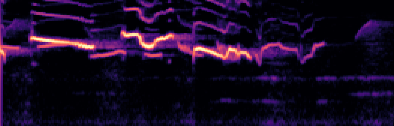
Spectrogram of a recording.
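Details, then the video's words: Oriental magpie-robin singing as a daily lure for birds reluctant to sing: long, loud whistled phrases that twist and wobble, falling gradually in pitch across three linked bursts, then quiet. "PANCINGAN HARIAN KACER MALAS BUNYI TAMBAH JOOS GACOR"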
